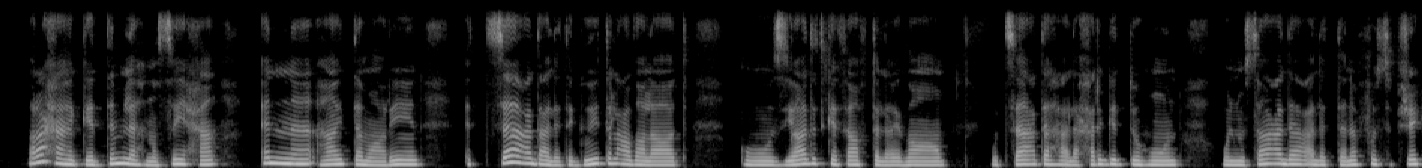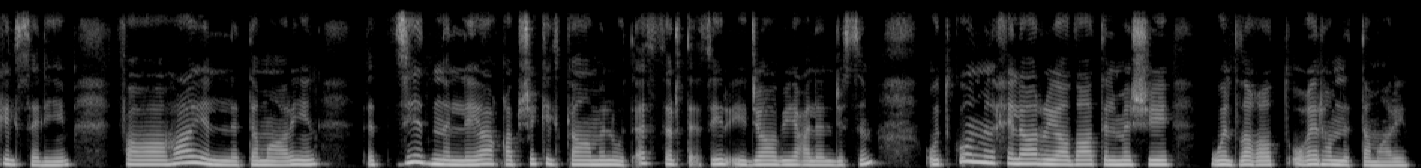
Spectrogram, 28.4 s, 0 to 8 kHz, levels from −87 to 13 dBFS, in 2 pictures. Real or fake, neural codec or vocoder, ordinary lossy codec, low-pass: real; none; none; 7.2 kHz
